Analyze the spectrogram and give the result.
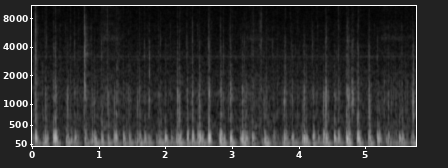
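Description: Fingertips tap rapidly on the sides of a hollow black plastic Xbox One controller shell. The taps come quickly and a little unevenly, about three per second, each a short, dull, hollow knock centered low around 200 Hz, with faint clicky ticks on top that die away almost instantly.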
